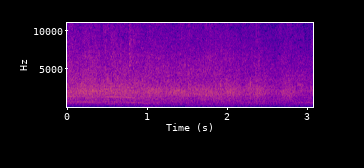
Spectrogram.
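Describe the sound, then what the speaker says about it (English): Boxing crowd at a Jon Thaxton vs Anthony Mezaache EBU 135lb title fight roaring and applauding in a dense, sustained wash of cheers and clapping that fills the hall at steady loudness throughout. "the crowd who roar his every success"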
